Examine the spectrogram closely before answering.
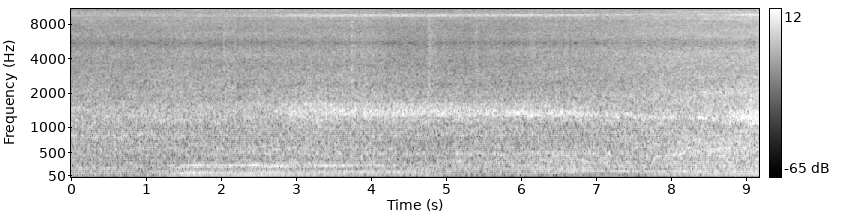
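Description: A motor vehicle's engine running with a steady low hum over a constant hiss, a little louder from about a second and a half in.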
